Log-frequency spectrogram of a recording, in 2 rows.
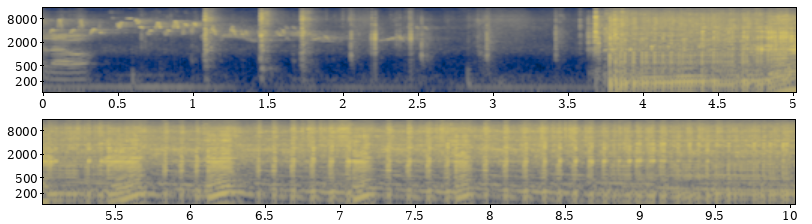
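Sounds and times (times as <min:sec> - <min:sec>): scooter engine revving: 0:03.7 - 0:10.0.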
